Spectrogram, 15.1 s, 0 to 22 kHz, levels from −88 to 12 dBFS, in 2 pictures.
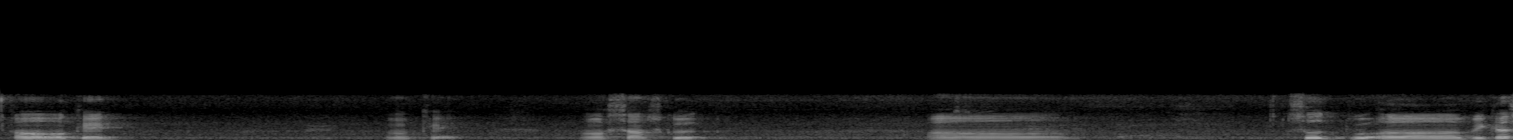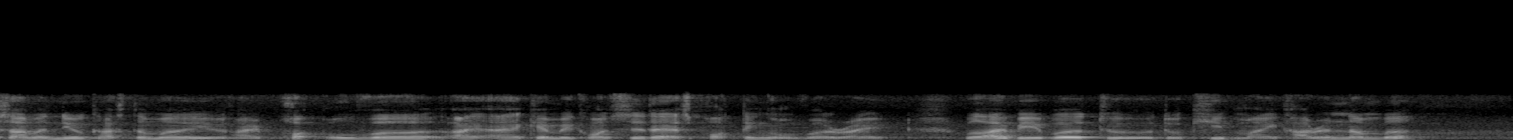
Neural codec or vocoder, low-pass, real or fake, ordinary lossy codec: none; 7.2 kHz; real; Opus, 64 kbps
